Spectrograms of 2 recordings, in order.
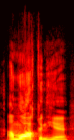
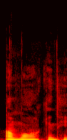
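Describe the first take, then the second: First: It is said forcefully, with real conviction. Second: It is said flatly, without conviction.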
